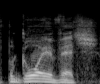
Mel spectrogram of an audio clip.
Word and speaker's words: Blagojevich: Blagojevich. Blagojevich. That seems pretty easy to say. Yeah, well, it's spelled weird, but they just call him Blago, or use the first 5 letters or whatever.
